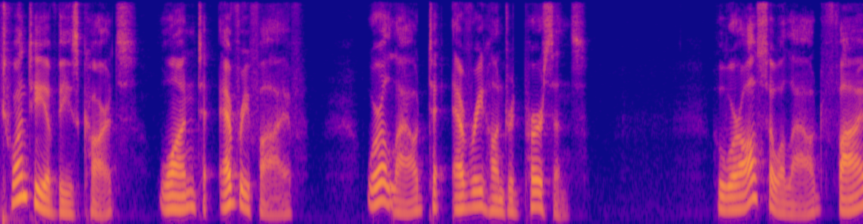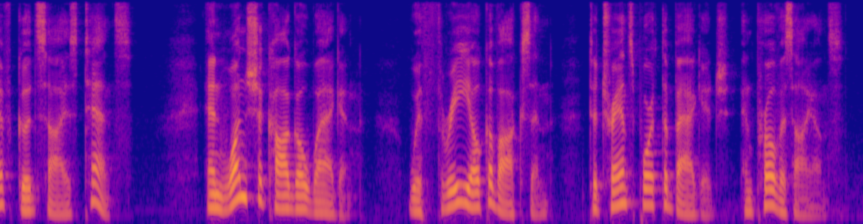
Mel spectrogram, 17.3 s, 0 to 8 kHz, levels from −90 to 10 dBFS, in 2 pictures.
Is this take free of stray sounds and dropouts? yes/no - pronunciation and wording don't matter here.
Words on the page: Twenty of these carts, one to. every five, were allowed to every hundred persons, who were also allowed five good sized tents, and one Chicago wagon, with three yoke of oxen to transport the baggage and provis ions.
yes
